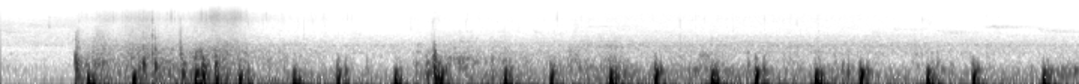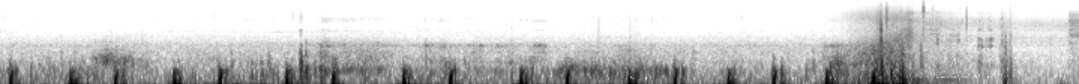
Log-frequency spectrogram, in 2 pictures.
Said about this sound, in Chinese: 不然给你听一下我的心跳有没有加快。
